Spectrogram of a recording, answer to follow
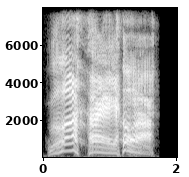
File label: angry, Viking; speech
